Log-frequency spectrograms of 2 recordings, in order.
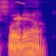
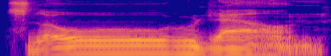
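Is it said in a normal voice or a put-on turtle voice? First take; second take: normal voice; turtle voice. First: It is said in a normal voice. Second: It is said in a put-on turtle voice.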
